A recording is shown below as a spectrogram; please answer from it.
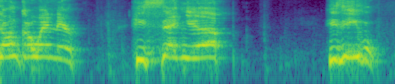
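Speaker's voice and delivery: very high-pitched, screamed yell. Describing watching a movie villain, retelling screaming at the screen. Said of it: "I'm screaming at the screen".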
